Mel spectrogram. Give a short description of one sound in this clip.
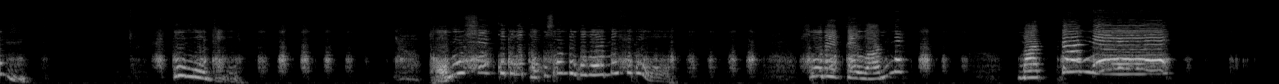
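An elderly woman sings loudly and closely into a microphone.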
